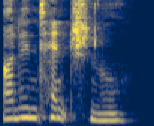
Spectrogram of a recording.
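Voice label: "unintentional", British English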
